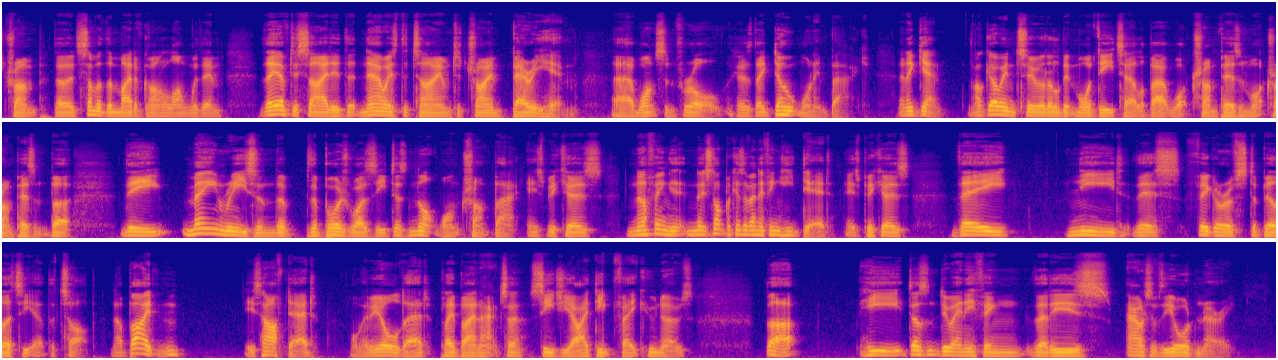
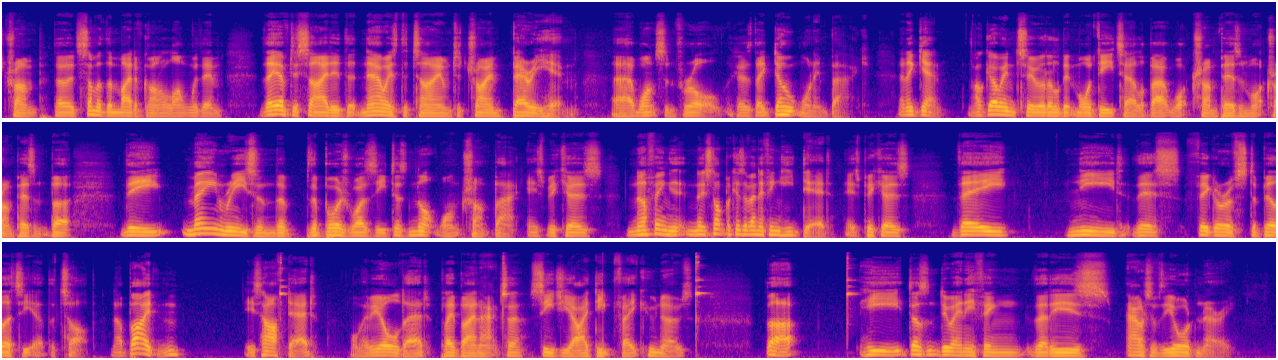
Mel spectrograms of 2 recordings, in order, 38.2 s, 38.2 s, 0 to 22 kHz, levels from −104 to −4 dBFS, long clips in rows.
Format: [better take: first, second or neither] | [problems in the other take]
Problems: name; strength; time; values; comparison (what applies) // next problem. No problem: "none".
first | clattering dishes; noticeable; from 28 to 34 s; peak 5 dB below the speech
